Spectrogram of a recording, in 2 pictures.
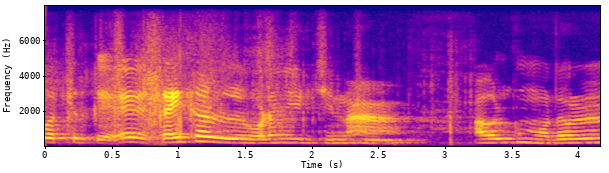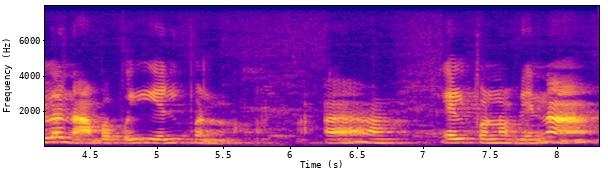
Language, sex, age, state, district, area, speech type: Tamil, female, 45-60, Tamil Nadu, Salem, rural, spontaneous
